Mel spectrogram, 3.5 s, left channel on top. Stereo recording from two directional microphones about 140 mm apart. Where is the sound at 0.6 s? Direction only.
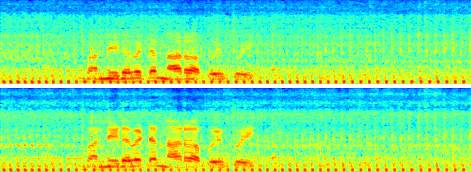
30° left (ahead or behind).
